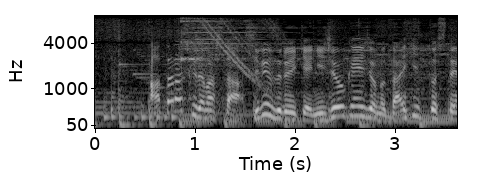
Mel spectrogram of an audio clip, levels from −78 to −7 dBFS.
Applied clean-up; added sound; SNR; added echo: none; none; none; none.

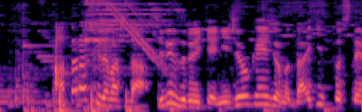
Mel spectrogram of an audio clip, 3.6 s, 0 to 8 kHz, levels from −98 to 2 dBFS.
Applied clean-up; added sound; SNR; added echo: classical method Wiener filter.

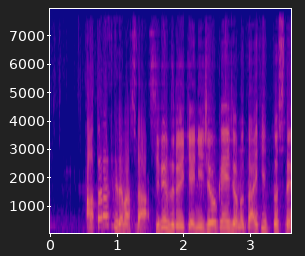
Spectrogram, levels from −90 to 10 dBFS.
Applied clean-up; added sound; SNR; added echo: neural separator model SepFormer DNS4.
